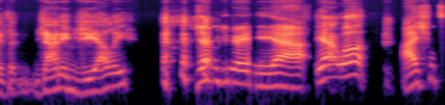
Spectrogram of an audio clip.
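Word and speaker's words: Johnny Gioeli: I'm going to say his name wrong. Is it Johnny Gielli? Johnny Gielli, yeah.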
